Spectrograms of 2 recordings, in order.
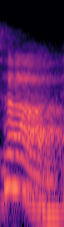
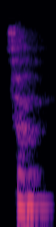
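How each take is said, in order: First: The t sound is followed by an extra vowel. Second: The t sound is clipped with no vowel after. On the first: The speaker calls it wrong. "I would say puh and buh and tuh" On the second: The speaker calls it right. "instead of"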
